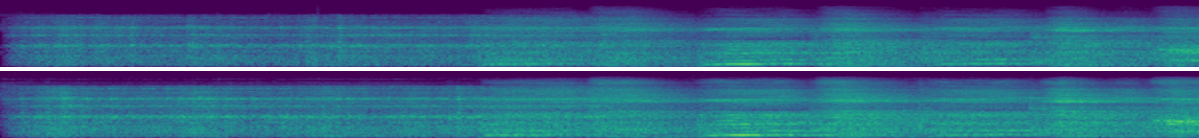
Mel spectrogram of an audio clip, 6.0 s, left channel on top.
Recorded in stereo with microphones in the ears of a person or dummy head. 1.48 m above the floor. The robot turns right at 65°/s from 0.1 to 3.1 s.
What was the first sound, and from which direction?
Breathing, 160° left.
